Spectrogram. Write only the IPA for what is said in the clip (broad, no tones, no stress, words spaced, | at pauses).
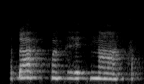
ɗak pɐ̃kɦekŋãk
